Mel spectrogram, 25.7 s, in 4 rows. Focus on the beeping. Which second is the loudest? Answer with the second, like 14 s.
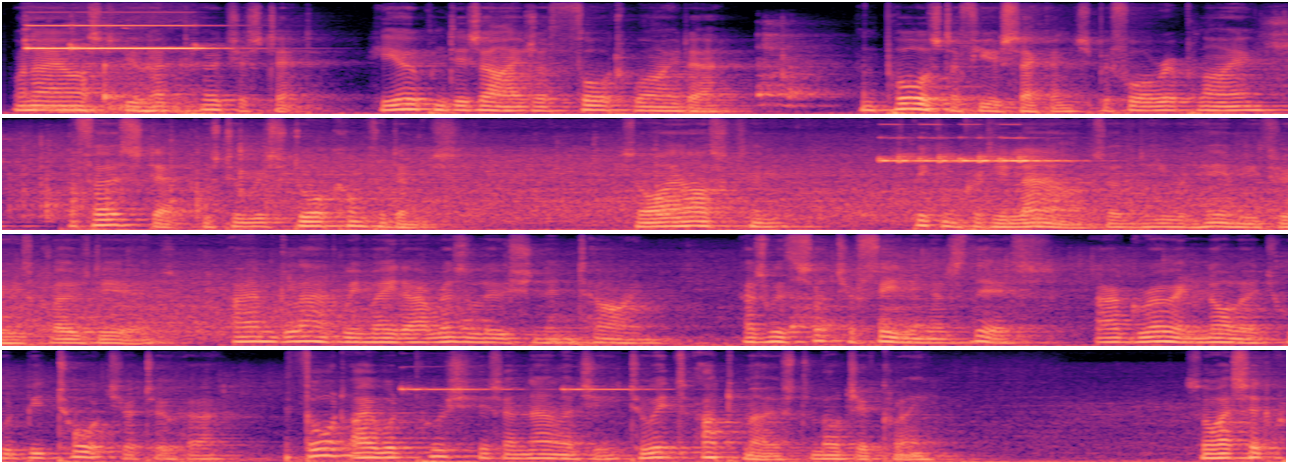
1 s.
